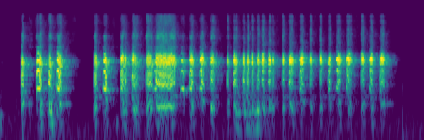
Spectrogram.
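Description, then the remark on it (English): A duck call blown in a rapid, rolling feed-call chatter: quick nasal clucks in fast bursts, a short pause after the first burst, then a long continuous run that ends abruptly. Fairly loud, no talking. “And then, of course, you have the feed call.”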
